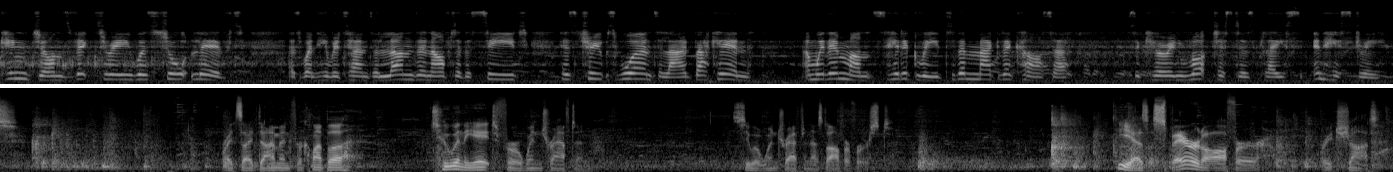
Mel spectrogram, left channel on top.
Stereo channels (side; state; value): both; different; correlation 0.00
